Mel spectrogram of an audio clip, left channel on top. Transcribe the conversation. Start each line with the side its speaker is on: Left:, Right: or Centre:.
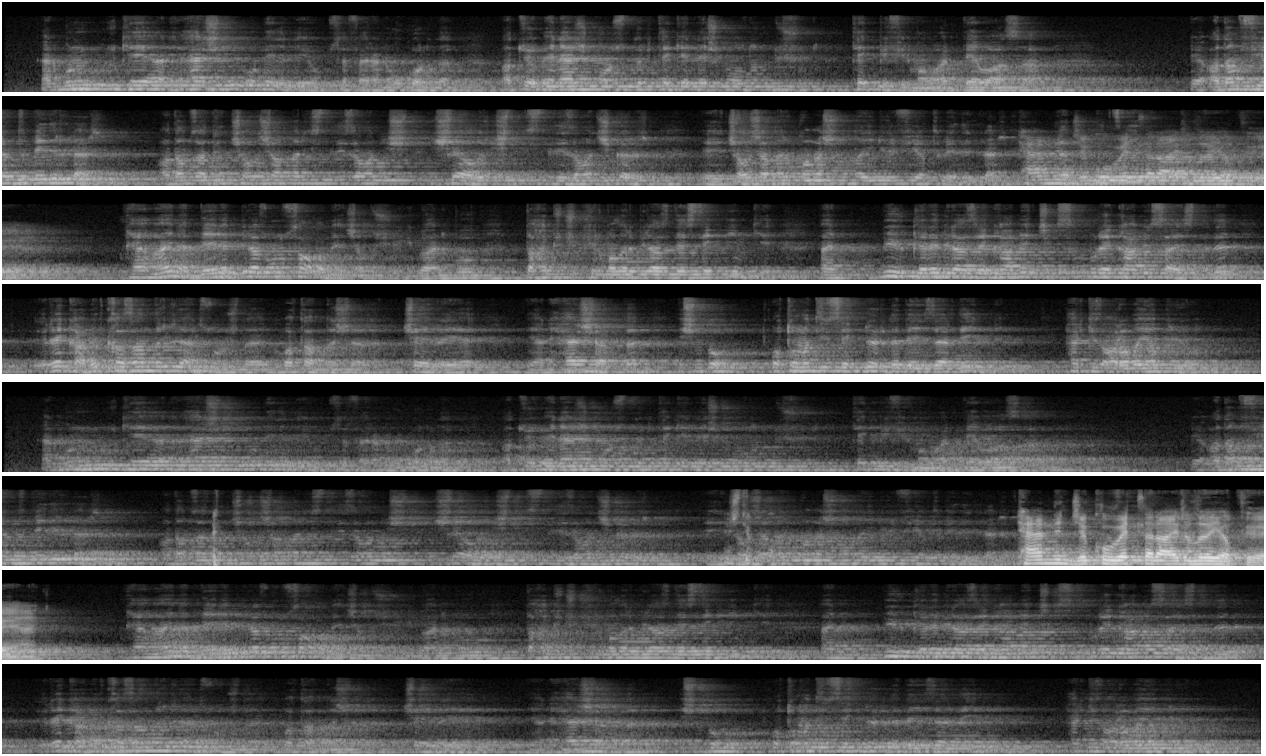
Left: yani bunun ülkeye hani her şeyi o belirliyor bu sefer hani o konuda. Atıyorum enerji konusunda bir tekelleşme olduğunu düşün. Tek bir firma var, devasa. E, adam fiyatı belirler. Adam zaten
Right: E,
Left: çalışanları istediği zaman iş, işe alır, işte istediği zaman çıkarır. E,
Right: İşte
Left: çalışanların
Right: ku-
Left: maaşıyla ilgili fiyatı belirler.
Right: kendince
Left: Ya,
Right: kuvvetler
Left: piyasayı-
Right: ayrılığı yapıyor yani.
Left: he, aynen devlet biraz onu sağlamaya çalışıyor gibi. Hani bu daha küçük firmaları biraz destekleyeyim ki hani büyüklere biraz rekabet çıksın. Bu rekabet sayesinde de e, rekabet kazandırır yani sonuçta vatandaşa, çevreye yani her şartta. E şimdi o- otomotiv sektörü de benzer değil mi? Herkes araba yapıyor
